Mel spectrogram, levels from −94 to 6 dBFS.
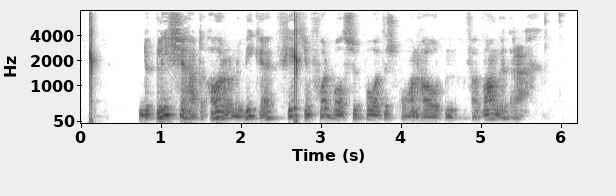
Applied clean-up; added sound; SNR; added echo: none; Finger snapping; 1 dB; none.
